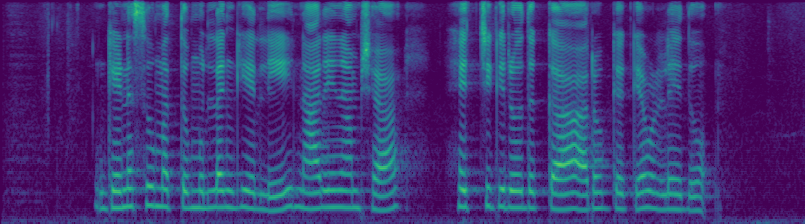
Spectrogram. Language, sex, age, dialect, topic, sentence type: Kannada, female, 36-40, Central, agriculture, statement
